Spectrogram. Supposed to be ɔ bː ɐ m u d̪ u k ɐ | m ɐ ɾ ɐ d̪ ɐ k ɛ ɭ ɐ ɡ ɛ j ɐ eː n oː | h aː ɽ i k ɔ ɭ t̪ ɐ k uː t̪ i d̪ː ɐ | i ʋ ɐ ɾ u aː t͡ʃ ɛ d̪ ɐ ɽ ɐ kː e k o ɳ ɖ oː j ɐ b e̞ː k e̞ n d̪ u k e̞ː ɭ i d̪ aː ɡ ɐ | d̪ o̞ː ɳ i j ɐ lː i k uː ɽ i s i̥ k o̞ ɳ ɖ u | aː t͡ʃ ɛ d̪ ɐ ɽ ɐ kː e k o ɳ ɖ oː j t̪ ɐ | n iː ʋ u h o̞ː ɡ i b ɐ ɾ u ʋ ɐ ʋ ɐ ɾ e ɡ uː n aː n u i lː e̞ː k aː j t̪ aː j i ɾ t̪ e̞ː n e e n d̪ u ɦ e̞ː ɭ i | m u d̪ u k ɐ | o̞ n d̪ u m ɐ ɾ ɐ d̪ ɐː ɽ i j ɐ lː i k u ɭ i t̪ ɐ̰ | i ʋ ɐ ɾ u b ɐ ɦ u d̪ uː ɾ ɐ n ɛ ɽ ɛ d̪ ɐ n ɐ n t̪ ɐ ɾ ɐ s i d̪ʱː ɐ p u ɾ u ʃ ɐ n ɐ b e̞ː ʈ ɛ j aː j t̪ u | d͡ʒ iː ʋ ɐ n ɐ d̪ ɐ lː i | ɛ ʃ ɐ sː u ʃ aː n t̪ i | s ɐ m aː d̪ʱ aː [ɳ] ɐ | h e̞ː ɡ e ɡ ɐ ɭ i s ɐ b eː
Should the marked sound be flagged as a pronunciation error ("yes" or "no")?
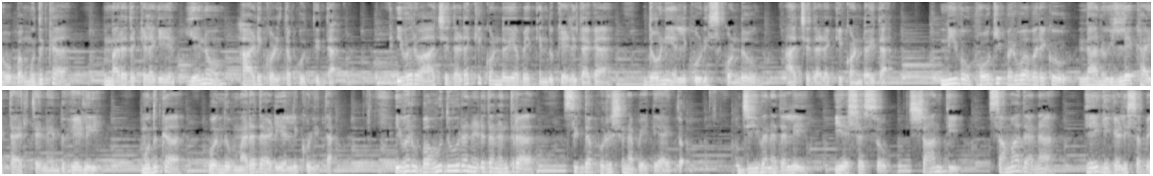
yes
